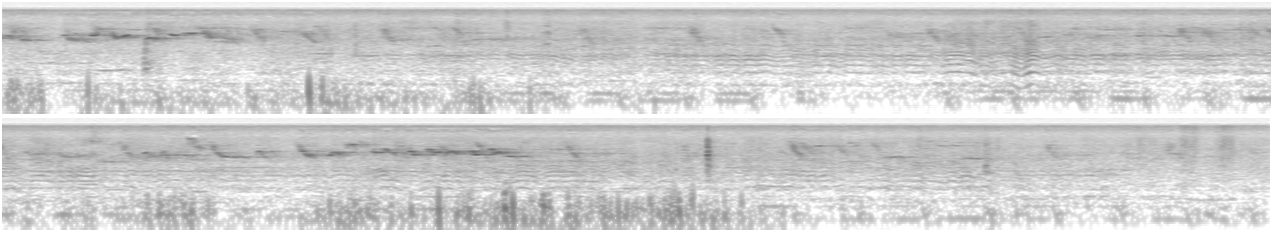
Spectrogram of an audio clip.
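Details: Solitary bees coming and going at a bug hotel where they nest, their low buzzing rising and falling continuously, loudest in the middle stretch, with scattered bird chirps faint in the background.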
